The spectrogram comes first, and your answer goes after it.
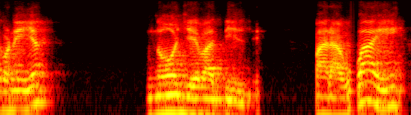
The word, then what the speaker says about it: Paraguay: ella no lleva tilde paraguay aunque te sorprenda mi estimado alumno es aguda porque la sílaba más fuertes guay pero no tiene que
